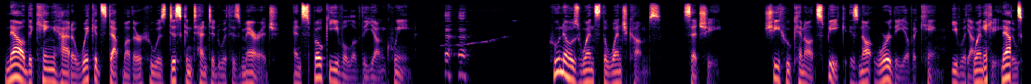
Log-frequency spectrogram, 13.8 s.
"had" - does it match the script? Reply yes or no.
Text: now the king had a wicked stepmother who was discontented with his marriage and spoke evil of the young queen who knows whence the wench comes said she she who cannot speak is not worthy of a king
yes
